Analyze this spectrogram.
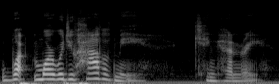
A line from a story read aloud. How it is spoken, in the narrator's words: His voice was all patient enquiry, as if they were debating his dinner instead of, perhaps, his death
